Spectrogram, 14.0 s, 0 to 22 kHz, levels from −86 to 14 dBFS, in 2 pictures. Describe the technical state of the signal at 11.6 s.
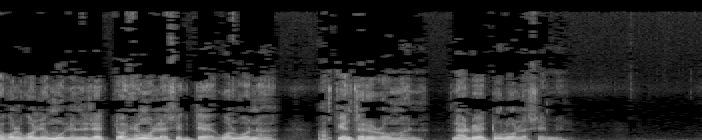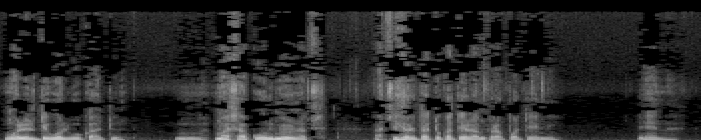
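At 11.6 s the speech carries the washy, ringing smear heard across the whole clip, likely WMA compression at a rate fitting around 48 kbps; a spectrogram shows blurred, holed upper bands.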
